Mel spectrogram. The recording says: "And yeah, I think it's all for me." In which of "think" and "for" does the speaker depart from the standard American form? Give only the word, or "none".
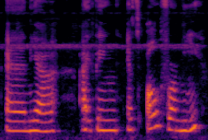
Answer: none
